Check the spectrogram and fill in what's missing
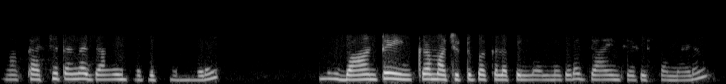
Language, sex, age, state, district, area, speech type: Telugu, female, 30-45, Andhra Pradesh, Chittoor, urban, conversation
